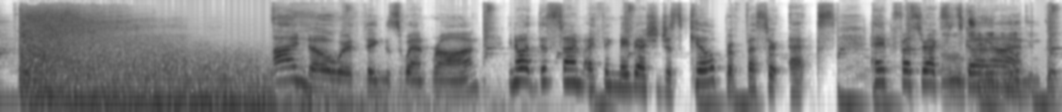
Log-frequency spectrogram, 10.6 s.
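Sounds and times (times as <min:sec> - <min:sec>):
nuclear bomb explosion: 0:00.0 - 0:05.4
speech: 0:02.9 - 0:10.6.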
